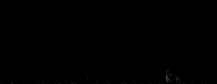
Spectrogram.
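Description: Near silence: faint room tone, with one soft knock near the end.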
